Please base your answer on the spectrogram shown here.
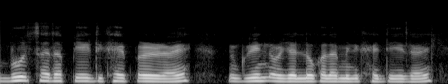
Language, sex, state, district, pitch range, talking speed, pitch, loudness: Hindi, male, Arunachal Pradesh, Longding, 140-155 Hz, 215 wpm, 145 Hz, -16 LUFS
